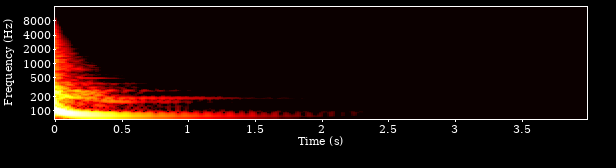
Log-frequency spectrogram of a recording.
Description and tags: Dirty Tony's Tom 14'' 055
This is the Dirty Tony's Tom 14''. He recorded it at Johnny's studio, the only studio with a hole in the wall! It has been recorded with four mics, and this is the mix of all!
tom, realistic, 14, raw, drum, metal, pack, 14x10, real, drumset, punk, heavy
